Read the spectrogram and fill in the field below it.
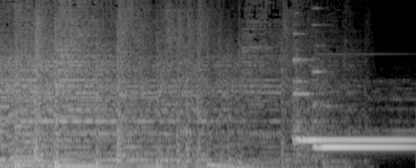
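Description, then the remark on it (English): Rhythmic background music plays, then cuts away as a loud two-note doorbell rings out, a higher chime followed by a lower one, each tone sustaining and slowly fading. “Someone's at the door.”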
